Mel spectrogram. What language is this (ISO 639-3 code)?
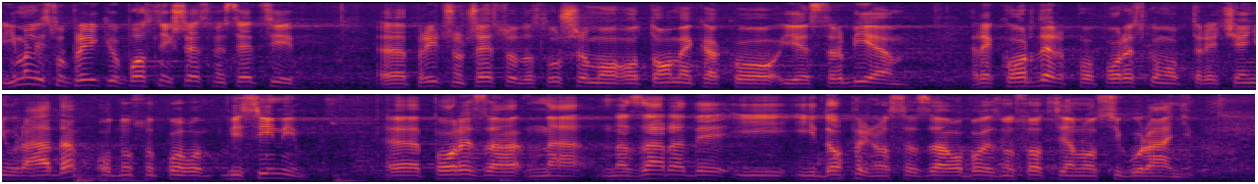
srp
